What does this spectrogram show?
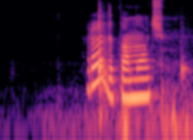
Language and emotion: Russian, sad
